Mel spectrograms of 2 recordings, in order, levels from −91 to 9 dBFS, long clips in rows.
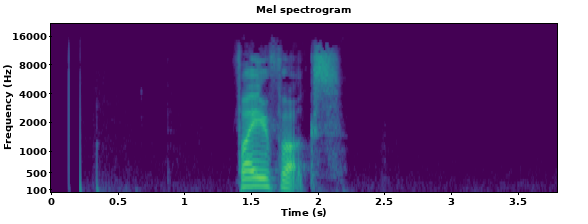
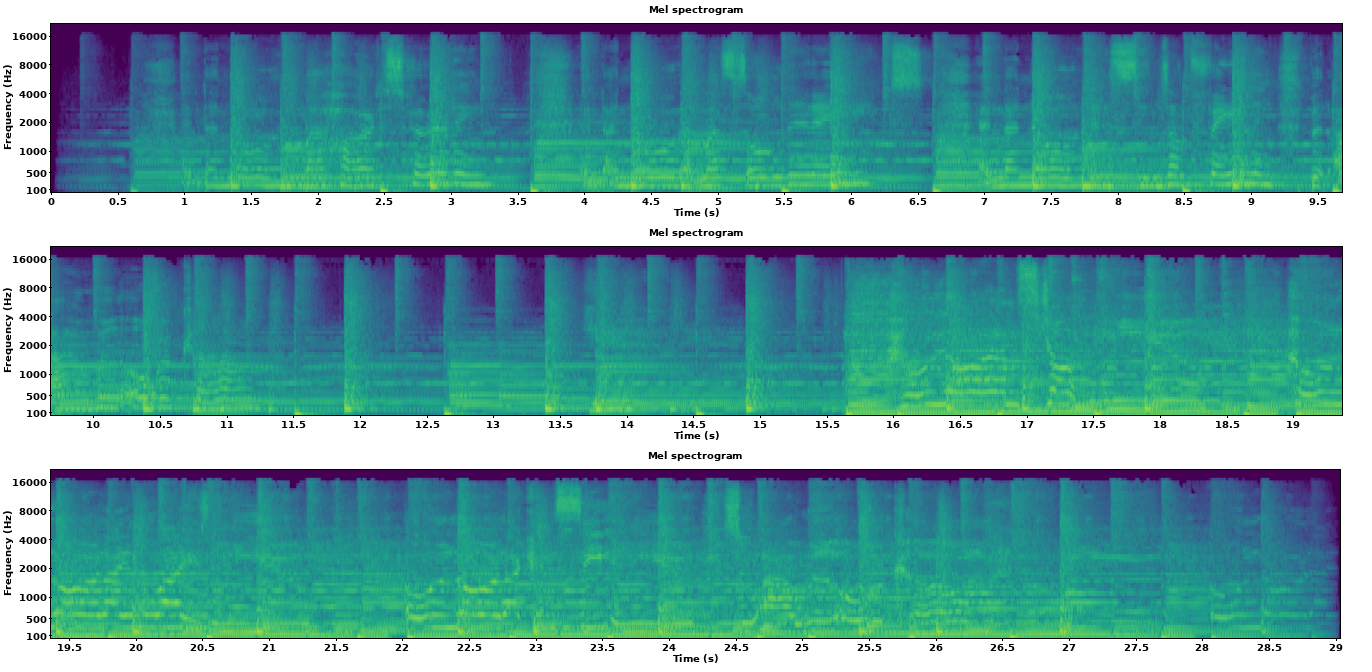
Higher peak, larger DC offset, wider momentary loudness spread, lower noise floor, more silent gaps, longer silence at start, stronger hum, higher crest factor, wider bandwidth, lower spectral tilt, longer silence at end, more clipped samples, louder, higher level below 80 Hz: second, -4 dBFS vs 0 dBFS; second, under 0.1% vs 0.5%; first, 12 LU vs 9 LU; first, -79 dBFS vs -46 dBFS; neither; first, 1.4 s vs 0.6 s; neither; first, 22 dB vs 14 dB; second, 14 kHz vs 17 kHz; about the same, -4 dB/octave vs -4.5 dB/octave; first, 1.65 s vs 0.1 s; neither; second, -22 LUFS vs -15 LUFS; second, -64 dBFS vs -22 dBFS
